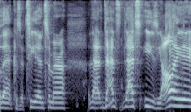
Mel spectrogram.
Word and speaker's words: Tamara: Have you ever seen Sister? That's how you pronounce it. Tia and Tamara Mowry. Yeah. Tamara. Yeah, that's Tamara.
